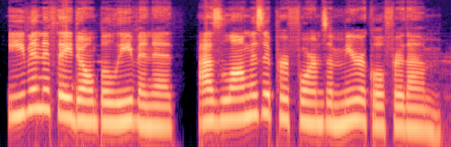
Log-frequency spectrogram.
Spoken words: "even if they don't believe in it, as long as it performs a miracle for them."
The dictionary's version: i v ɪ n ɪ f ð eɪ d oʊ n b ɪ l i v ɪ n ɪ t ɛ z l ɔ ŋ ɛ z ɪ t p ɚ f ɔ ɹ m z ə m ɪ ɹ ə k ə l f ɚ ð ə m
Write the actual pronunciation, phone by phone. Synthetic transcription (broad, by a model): i v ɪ n ɪ f ð eɪ d oʊ n b ɪ l i v ɪ n ɪ t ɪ z l ɔ ŋ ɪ z ɪ t p ɚ f ɔ ɹ m z ə m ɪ ɹ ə k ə l f ɚ ð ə m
